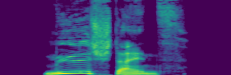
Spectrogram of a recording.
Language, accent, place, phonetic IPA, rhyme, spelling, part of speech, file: German, Germany, Berlin, [ˈmyːlˌʃtaɪ̯ns], -yːlʃtaɪ̯ns, Mühlsteins, noun, De-Mühlsteins.ogg
- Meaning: genitive singular of Mühlstein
